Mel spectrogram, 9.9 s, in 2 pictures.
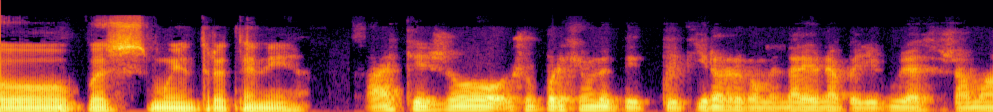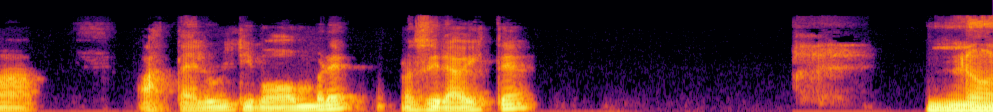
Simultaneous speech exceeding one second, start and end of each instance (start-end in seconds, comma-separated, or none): none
